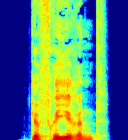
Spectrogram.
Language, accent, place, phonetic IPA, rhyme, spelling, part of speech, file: German, Germany, Berlin, [ɡəˈfʁiːʁənt], -iːʁənt, gefrierend, verb, De-gefrierend.ogg
- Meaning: present participle of gefrieren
